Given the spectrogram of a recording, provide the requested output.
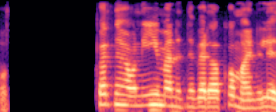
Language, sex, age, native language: Icelandic, female, 30-39, Icelandic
